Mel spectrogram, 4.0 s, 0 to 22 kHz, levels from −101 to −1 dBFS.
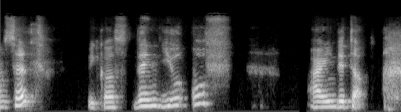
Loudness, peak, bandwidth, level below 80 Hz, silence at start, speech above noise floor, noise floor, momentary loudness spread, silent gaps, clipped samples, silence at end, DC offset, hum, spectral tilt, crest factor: -21 LUFS; -2 dBFS; 12.5 kHz; -66 dBFS; 0 s; 34 dB; -54 dBFS; 17 LU; 2.99-3.07 s; under 0.1%; 0 s; under 0.1%; none; -4.5 dB/octave; 20 dB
